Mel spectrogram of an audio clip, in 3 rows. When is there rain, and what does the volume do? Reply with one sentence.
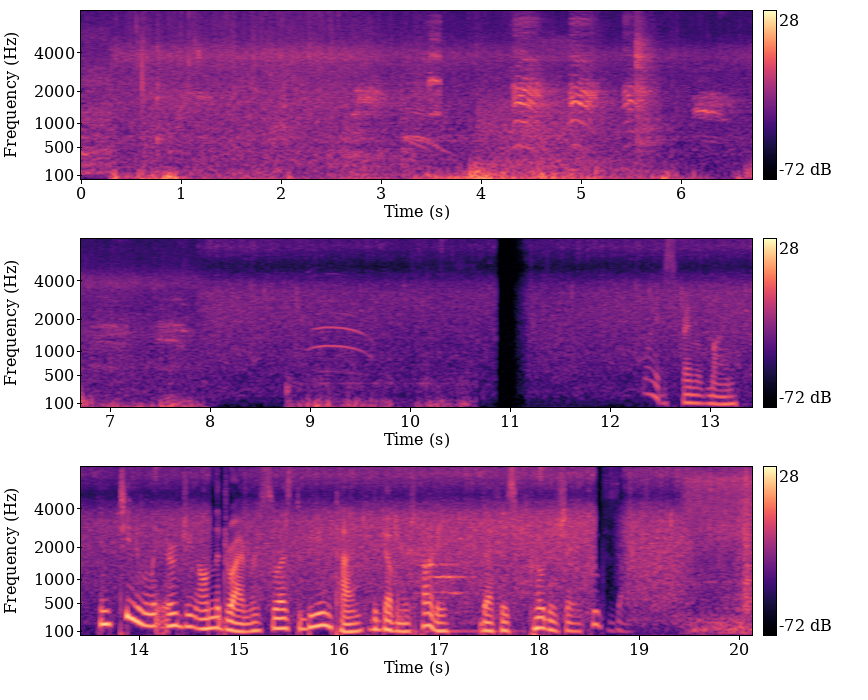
You can hear the rain from 0.0 to 20.0 s, getting quieter then louder.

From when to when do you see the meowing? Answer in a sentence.
You can hear the meowing from 3.2 to 3.6 s, from 8.8 to 10.7 s and from 16.6 to 17.8 s.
